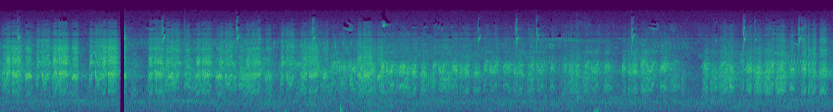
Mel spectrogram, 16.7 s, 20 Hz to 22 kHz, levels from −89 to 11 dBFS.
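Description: The audio drops to clean silence from 2.40 to 2.49 s, an 84 ms gap, then carries on. This is a Bluetooth stall, likely from radio interference delaying packets until the headphones' buffer ran empty. Unlike a crackle-type dropout, the gap is silent, with no noise burst.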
